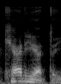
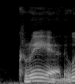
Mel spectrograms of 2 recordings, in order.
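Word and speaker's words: career: これは日本語ではキャリアと言います。違います。キュリアです。だから、クリアだからカリアって聞こえます。そこに書いておいたけど。クリアで後ろにアクセントがあります。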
